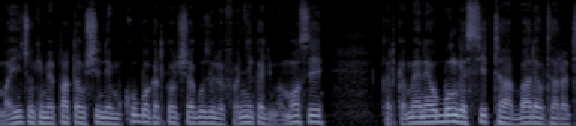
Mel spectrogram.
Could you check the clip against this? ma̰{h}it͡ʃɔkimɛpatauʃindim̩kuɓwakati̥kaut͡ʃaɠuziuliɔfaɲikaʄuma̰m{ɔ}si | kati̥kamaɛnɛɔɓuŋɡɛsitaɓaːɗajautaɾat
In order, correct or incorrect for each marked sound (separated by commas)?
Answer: correct, correct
